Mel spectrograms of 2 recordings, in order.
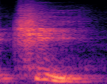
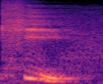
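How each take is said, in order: First: It begins with a soft sh sound. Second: It begins with a hard k sound. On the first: The speaker calls it wrong. "not a chi sound" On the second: The speaker calls it right. "in Italian, the um, C H I has a chi sound"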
